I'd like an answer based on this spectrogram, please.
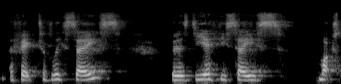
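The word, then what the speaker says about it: dieciséis: me also notice that the number 6 seis has no accent the number 16 the FE says we have an accent on the seis that is purely because of weirdest a says and that words DFT seis and it's telling us where to put the stress for the word so her Misha dat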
